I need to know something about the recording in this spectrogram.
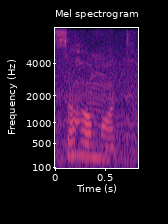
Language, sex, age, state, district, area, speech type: Marathi, female, 18-30, Maharashtra, Wardha, rural, read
